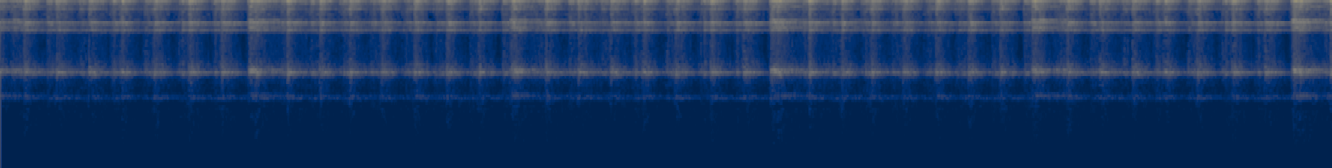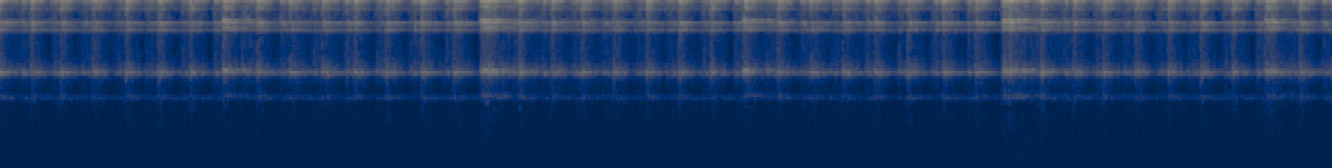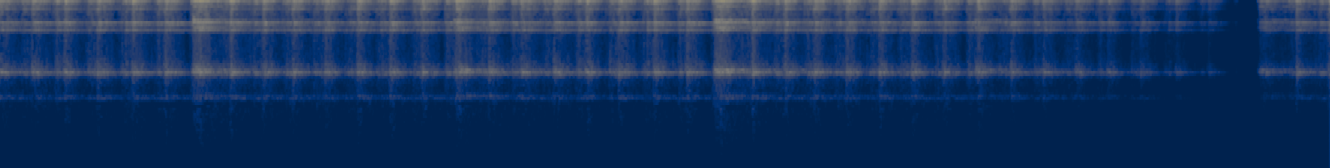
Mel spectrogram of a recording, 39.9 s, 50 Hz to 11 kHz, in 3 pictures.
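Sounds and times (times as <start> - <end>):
sleigh bells jingling: 15.2 - 37.4, 39.2 - 39.9.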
